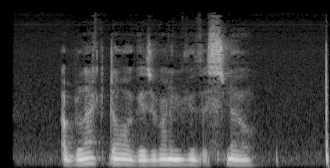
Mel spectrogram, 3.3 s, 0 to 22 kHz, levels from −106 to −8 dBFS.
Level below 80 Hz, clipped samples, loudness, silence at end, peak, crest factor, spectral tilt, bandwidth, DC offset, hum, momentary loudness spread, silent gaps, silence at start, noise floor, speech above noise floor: -82 dBFS; under 0.1%; -32 LUFS; 0 s; -16 dBFS; 16 dB; -4 dB/octave; 15.5 kHz; under 0.1%; none; 10 LU; none; 0.6 s; -62 dBFS; 31 dB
